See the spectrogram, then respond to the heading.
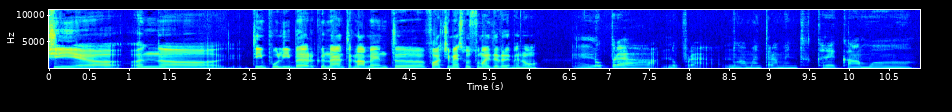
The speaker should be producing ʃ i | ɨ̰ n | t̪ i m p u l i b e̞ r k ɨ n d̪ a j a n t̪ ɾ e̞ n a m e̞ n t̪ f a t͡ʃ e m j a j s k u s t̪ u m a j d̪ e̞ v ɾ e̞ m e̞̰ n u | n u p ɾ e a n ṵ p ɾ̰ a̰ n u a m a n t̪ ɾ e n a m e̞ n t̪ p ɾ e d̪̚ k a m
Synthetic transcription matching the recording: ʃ i | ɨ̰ n | t̪ i m p u l i b e̞ r k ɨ n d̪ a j a n t̪ ɾ e̞ n a m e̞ n t̪ f a t͡ʃ e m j a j s p u s t̪ u m a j d̪ e̞ v ɾ e̞ m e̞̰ n u | n u p ɾ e a n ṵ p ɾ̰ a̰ n u a m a n t̪ ɾ e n a m e̞ n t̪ k ɾ e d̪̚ k a m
